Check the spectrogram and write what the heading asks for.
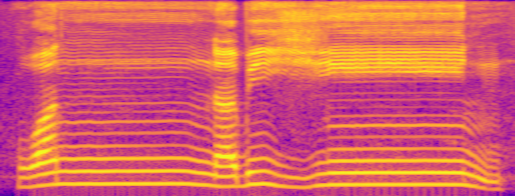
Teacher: یا کھڑا مد، یا کھڑا زیر یی. اب اس کو بھی ایک الف کے برابر اس کو لمبا کریں گے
